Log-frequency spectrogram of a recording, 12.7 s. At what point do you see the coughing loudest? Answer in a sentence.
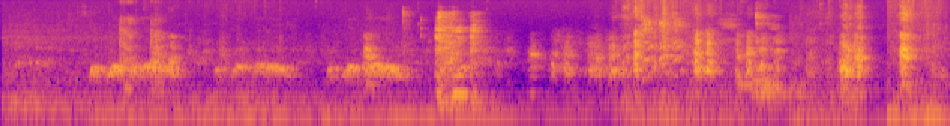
The volume of the coughing peaks at 6 seconds.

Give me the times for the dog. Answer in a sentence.
You can hear the dog from 1.0 to 12.6 s.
